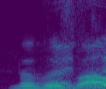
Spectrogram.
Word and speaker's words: vuvuzela: The Julie's noisemaker is a vuvuzela. – Vuvuzela.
